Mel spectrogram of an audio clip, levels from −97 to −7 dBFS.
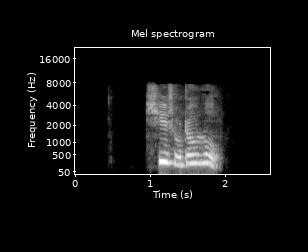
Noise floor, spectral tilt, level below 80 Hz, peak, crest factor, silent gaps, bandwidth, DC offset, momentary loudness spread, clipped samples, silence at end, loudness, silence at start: under -90 dBFS; -5.5 dB/octave; -66 dBFS; -2 dBFS; 16 dB; none; 7.8 kHz; under 0.1%; 15 LU; under 0.1%; 0.7 s; -16 LUFS; 0.95 s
